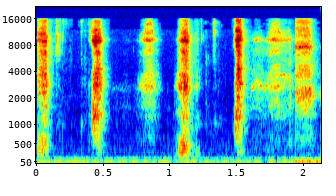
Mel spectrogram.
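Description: A ribbed wooden dowel sliding in and out of the sleeve of a Sir Richard's Control shampoo-bottle male stroker: a few faint, soft rubbing swishes.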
